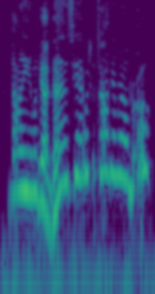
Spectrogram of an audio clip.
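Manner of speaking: can't believe what the game says; incredulous. Real, not acted. Disbelief at game text.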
